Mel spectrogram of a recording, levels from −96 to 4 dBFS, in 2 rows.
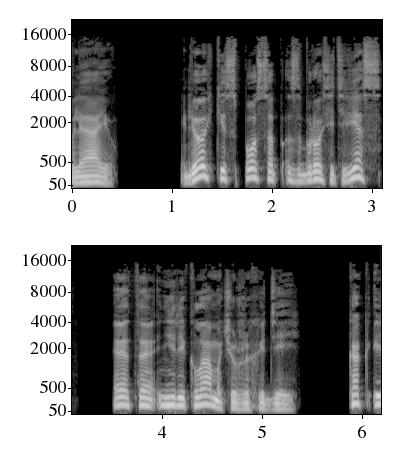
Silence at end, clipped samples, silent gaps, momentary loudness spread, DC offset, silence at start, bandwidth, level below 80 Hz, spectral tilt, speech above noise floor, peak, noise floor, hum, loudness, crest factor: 0 s; under 0.1%; 0.47-1.08 s, 3.17-3.51 s, 5.39-5.87 s; 9 LU; under 0.1%; 0 s; 15.5 kHz; -48 dBFS; -5.5 dB/octave; over 70 dB; -2 dBFS; under -90 dBFS; none; -21 LUFS; 20 dB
